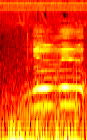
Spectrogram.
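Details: Cattle brought on horseback by local ranchers to the Janos Plains of South America after the rains return, near a burrow of young owls. A single low, hoarse moo of about a second sounds at a distance over a quiet background.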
